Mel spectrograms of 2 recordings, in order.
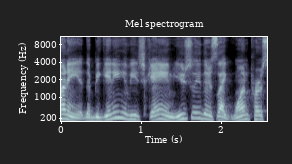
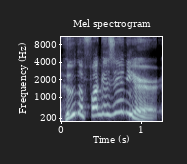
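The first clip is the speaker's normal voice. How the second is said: mock baffled outsider. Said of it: "the guy will be like".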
